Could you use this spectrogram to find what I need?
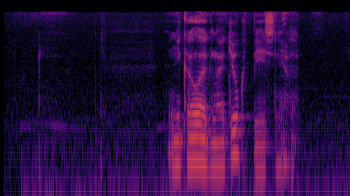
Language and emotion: Russian, sad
